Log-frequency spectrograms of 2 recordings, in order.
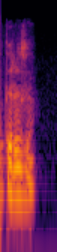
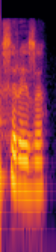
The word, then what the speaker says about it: Тереза: «А вас как зовут?» – спросила Тереза. «По имени». «Мое имя?» «Кэрол». «Пожалуйста, не называйте меня Кароль». «Пожалуйста, не называйте меня Сереза», – сказала Тереза, произнося английское «т» как «с».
